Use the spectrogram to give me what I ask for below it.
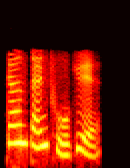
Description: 肝膽楚越 注音： ㄍㄢ ㄉㄢˇ ㄔㄨˇ ㄩㄝˋ 讀音讀法： 意思解釋： 肝膽：比喻關系密切；楚越：春秋時兩個諸侯國，雖土地相連，但關系不好。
